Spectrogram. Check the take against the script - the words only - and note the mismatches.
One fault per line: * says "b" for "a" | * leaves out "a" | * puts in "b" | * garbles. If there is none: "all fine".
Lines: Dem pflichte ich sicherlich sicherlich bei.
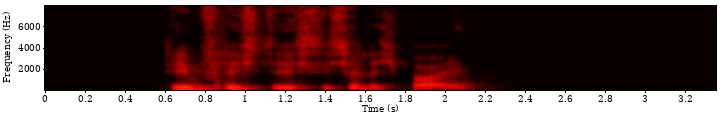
* leaves out "sicherlich"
